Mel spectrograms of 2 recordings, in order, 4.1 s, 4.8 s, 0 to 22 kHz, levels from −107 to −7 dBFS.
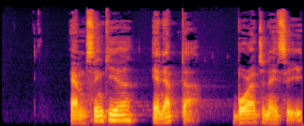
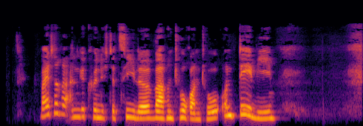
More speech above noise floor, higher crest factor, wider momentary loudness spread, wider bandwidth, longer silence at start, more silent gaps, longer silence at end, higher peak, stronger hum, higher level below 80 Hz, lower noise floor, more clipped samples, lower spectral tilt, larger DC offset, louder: about the same, 40 dB vs 43 dB; about the same, 20 dB vs 22 dB; about the same, 10 LU vs 10 LU; first, 18 kHz vs 11 kHz; first, 0.95 s vs 0.55 s; neither; about the same, 0 s vs 0 s; first, 0 dBFS vs -8 dBFS; neither; first, -56 dBFS vs -82 dBFS; second, -59 dBFS vs -71 dBFS; neither; second, -4 dB/octave vs -6 dB/octave; neither; first, -20 LUFS vs -29 LUFS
